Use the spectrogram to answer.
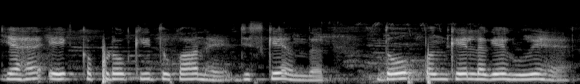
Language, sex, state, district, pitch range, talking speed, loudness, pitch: Hindi, female, Uttar Pradesh, Saharanpur, 230-250 Hz, 135 wpm, -16 LUFS, 245 Hz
